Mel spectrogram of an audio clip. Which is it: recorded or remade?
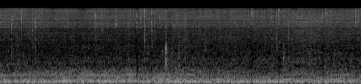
recorded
